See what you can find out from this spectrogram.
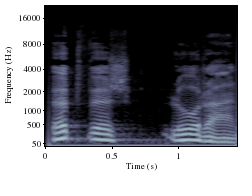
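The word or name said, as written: Eötvös Loránd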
